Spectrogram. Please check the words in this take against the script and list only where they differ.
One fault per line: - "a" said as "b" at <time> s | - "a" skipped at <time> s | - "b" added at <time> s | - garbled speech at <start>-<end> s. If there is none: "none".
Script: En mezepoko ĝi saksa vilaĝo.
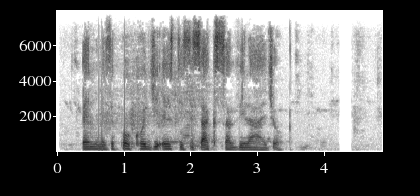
- "estis" added at 1.7 s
